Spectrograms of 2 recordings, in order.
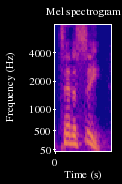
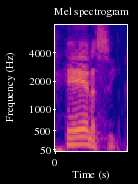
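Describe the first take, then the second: First: Tennessee with TEN left light, weight on SEE; unaccented first syllable. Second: TEN in Tennessee hit high, then falling; first-syllable stress. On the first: Host arguing how it should be said, no accent on TEN in Tennessee. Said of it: "there's no accent there". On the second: Host showing the wrong way, first-syllable stress on Tennessee. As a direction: punch the front of "Tennessee". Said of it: "not Tennessee". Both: Shown as a demonstration.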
